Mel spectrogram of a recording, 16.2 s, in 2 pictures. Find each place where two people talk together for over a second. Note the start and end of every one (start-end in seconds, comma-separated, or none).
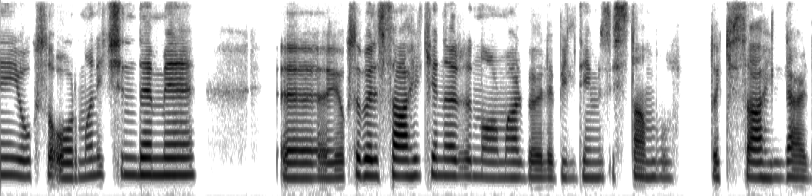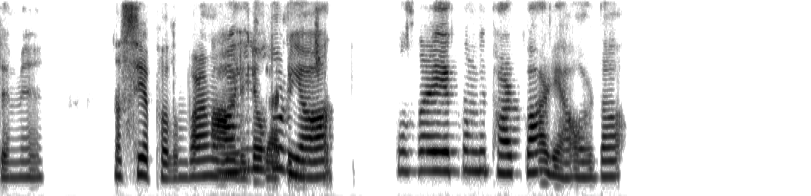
10.2-11.4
